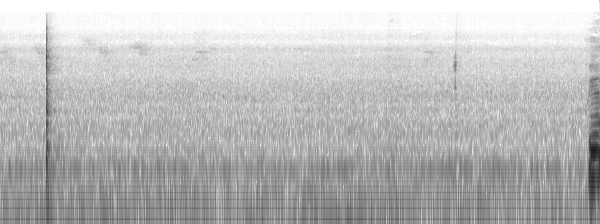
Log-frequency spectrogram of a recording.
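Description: Steady low room hum, with one sharp click about half a second in and a faint tick later.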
